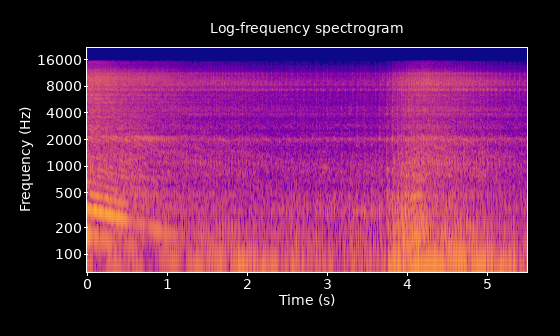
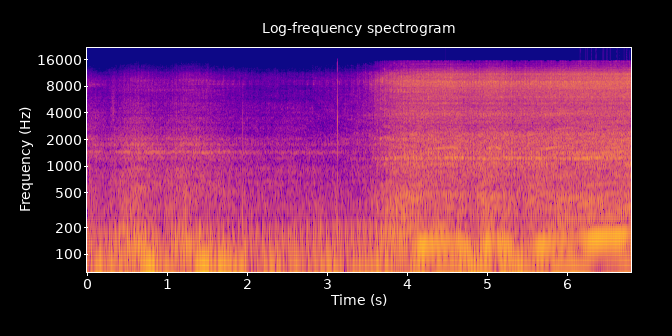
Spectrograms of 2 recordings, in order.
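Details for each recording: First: Pulsar motorcycle engine: revs drop back smoothly to a steady idle, then a clean blip, no rattle or knock; normal idle. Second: Pulsar motorcycle engine, revving from rough idle: revs rise with a harsh, rattly roar underneath; abnormal internal engine noise, cause unclear.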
